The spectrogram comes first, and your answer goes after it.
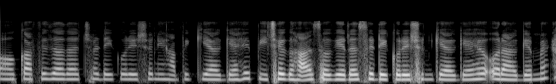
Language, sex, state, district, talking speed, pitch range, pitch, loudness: Hindi, female, Odisha, Nuapada, 235 wpm, 225-245 Hz, 235 Hz, -17 LUFS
